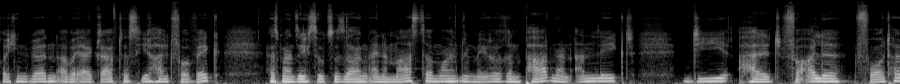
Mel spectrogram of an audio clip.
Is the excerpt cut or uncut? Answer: cut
